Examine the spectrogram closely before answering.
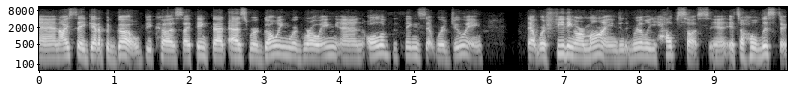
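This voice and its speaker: She has a normal speaking voice at medium pitch, moving at a moderate pace. This woman's intonation is fairly even. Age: 60s. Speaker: summit speaker, running coach. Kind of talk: live interview. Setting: live stream.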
